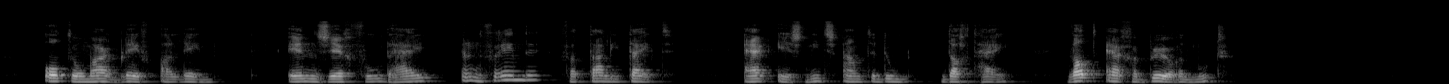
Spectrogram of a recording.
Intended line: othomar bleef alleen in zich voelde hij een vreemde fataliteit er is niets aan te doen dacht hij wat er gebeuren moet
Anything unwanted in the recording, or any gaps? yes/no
no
